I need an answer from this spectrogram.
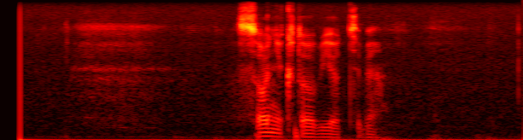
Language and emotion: Russian, neutral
